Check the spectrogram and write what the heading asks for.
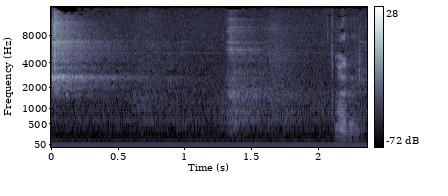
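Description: Two short, sharp noises close to a stage microphone: a louder one right at the start that fades quickly, and a fainter one about a second and a half later, over low room tone.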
